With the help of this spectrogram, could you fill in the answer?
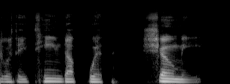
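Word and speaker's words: Xiaomi: they teamed up with Shomi which is spelled nothing like the word sounds like show me x io m IA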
